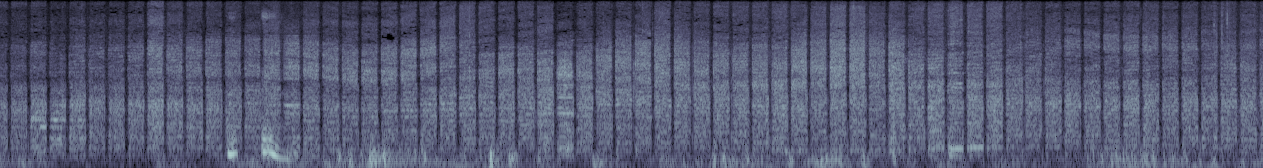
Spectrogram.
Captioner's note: radio noise from the spirit box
